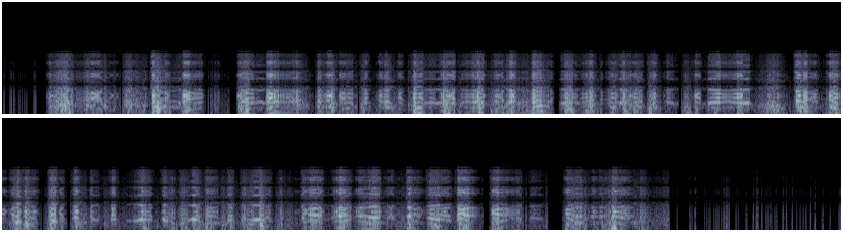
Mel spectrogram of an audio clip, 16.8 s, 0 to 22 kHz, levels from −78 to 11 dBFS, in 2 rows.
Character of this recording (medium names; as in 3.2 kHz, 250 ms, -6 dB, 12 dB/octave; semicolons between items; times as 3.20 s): a quantiser's noise floor 8-bit, dither none; chopped level 3.4 Hz, depth 65%, duty 40%; aliases and images of a low sample rate 1.1 kHz, jitter 0%; Nellymoser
